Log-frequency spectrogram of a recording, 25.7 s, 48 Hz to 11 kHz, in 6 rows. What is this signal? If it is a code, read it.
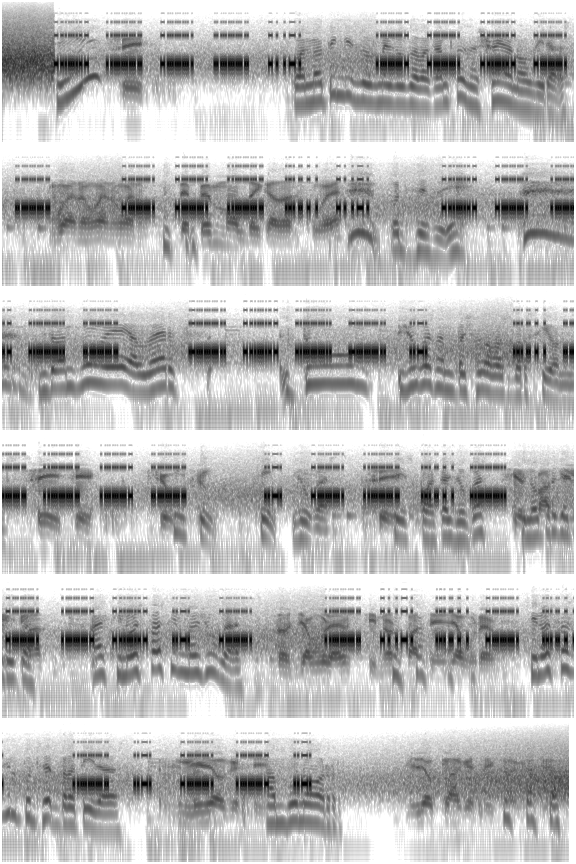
Hellschreiber (Feld-Hell, 122.5 baud), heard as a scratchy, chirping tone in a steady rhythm, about 1000 Hz. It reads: 03684 96068 66374 06928 50251 78398 16372 69016 34767 31691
